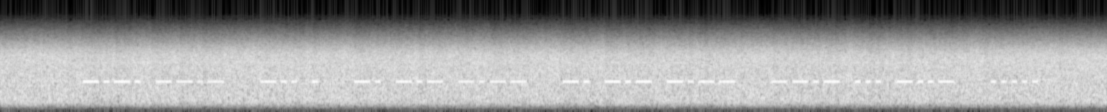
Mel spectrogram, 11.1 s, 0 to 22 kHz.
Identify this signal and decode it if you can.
Morse code, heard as a keyed tone, machine-sent, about 23 wpm, 1100 Hz, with heavy radio static. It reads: CQ DE NKY NKY QSX 5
